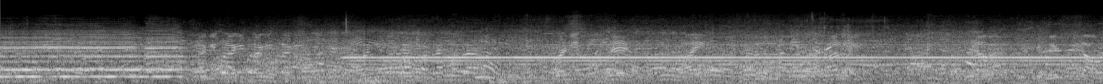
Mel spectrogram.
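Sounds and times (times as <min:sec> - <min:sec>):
train horn blast: 0:00.0 - 0:02.3, 0:03.4 - 0:11.0.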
